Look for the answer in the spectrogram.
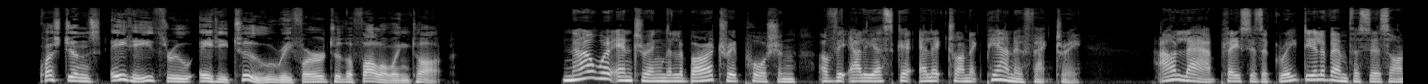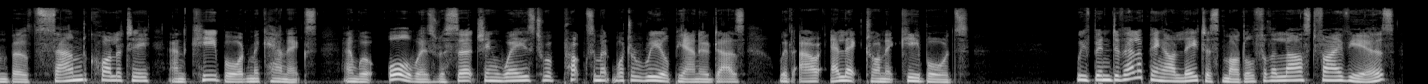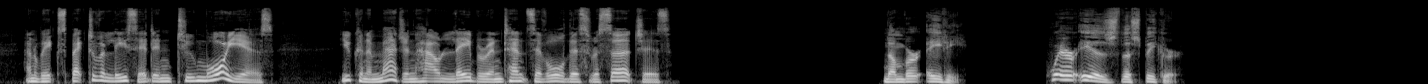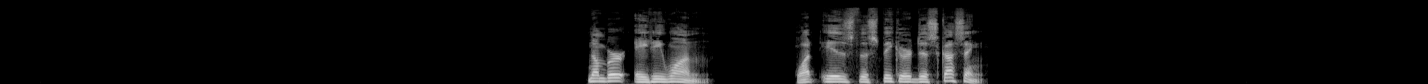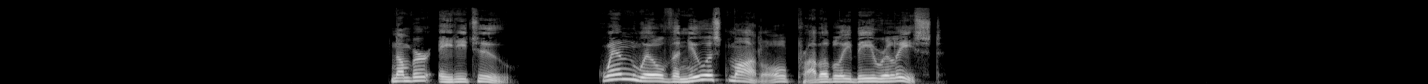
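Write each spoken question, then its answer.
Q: Where is the speaker?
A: In an electronic piano factory

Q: When will the newest model probably be released?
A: In 2 years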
